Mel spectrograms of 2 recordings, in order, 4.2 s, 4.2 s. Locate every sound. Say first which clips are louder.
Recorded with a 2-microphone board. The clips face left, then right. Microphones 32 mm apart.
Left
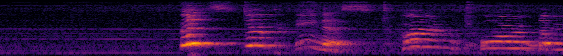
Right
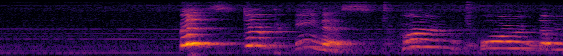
1.4 s a shout: even; 40° right (ahead or behind), 0.9 m; by 4.2 s 30° left (ahead or behind), 1.0 m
